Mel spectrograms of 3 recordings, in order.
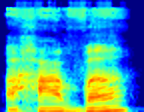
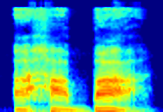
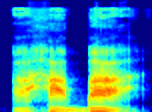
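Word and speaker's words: אהבה: Ahava is not the pronunciation. That is Yiddish. Ahaba. Ahaba is the true pronunciation.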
